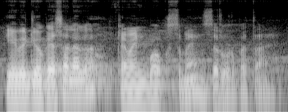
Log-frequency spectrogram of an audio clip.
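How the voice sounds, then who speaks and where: Man with a dark voice, roomy reverb. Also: medium pitch, gravelly, highs cut off, a little hiss or hum. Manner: slow, deliberate word-by-word enunciation. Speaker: language teacher. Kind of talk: pronunciation lesson. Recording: long hall reverb.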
